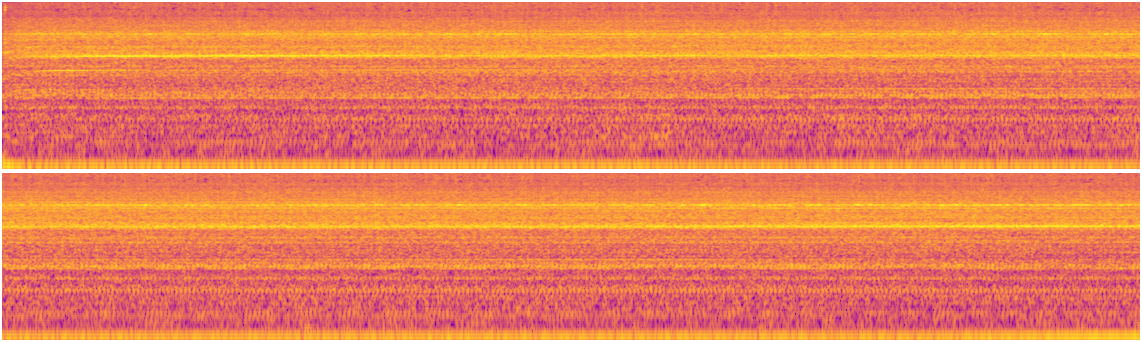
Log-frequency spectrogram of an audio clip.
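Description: Taiwanese-built metal lathe running with its spindle turning at a steady speed: a steady hum with a high whine from the headstock drive.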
